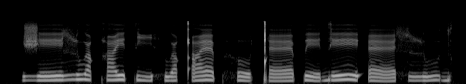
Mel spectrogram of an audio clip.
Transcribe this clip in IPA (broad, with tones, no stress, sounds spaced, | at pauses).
ʒ eː˩˧ ɮ u˥˩ qʰ e˧˥˧ t i˧˩˧ h u˩˧ qʼ æː˧˥˧ p h o˧˩˧ ǃ æː˩˧ p e˧˩˧ d eː˧˥˧ ʔ æː˧˩˧ ɬ ɮ u˧˥˧ d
